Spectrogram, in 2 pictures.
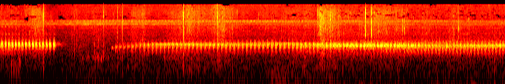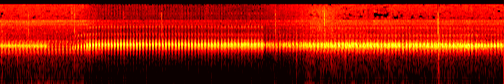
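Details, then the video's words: Frogs and toads calling in nature, a dense trilling chorus pitched in a narrow band, pulsing rapidly and steadily with brief drops and shifts in pitch, overlapping callers throughout, faint clicks scattered over it. "Os sons dos sapos , rãs e perereca na Natureza"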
